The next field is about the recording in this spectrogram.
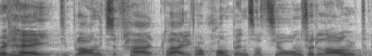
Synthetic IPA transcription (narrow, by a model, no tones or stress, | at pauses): mɪɾɦɛjd̥iplɑːnikskʰlæːɾiɡ̥ʋokʰɔmpɛnsɑt͡sjoːnfɛʁlɑŋt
